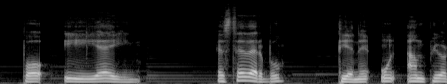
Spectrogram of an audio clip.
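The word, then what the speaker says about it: ποιεῖ: hacer en Santiago 4:17 es poiei, creo que se pronuncia. Es la palabra, se la deletreo por si quiere tomar nota y luego buscarla, es P-O-I latina E-I latina N, poiei.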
